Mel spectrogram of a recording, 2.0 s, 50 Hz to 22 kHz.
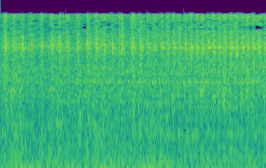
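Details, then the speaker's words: Mitsubishi L300 diesel at idle, before fix; loud, lumpy idle with hard uneven clatter, rough knocking roar and low shudder, engine visibly shaking, not settling smoothly. "untuk permasalahan pertama mesinnya goyang seperti ini lalu yang kedua Suaranya sangat kasar bertelur suaranya ada ngorok"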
